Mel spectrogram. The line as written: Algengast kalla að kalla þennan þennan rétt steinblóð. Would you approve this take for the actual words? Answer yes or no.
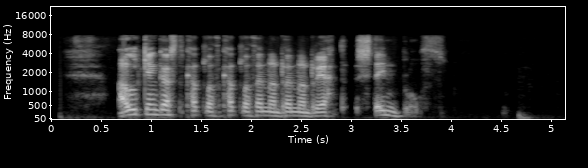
yes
